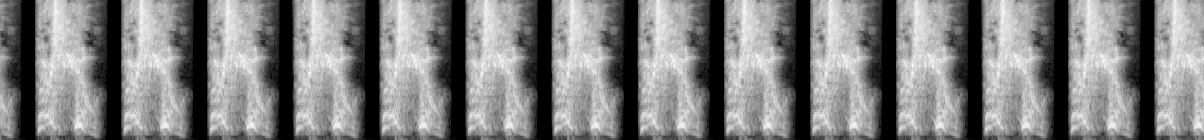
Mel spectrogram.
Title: Sneeze sound effect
